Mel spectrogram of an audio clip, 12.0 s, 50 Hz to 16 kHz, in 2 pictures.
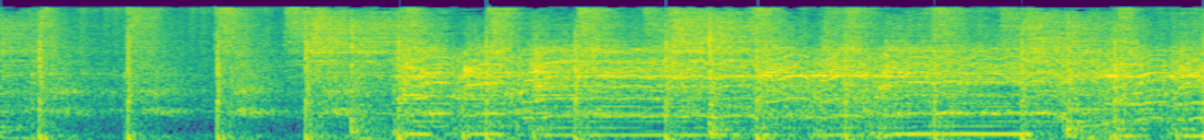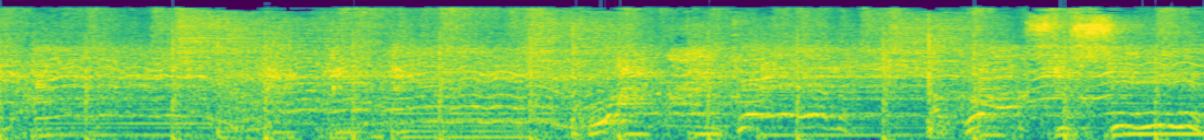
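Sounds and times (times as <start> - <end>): heavy metal drum beat: 0.0 - 12.0.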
